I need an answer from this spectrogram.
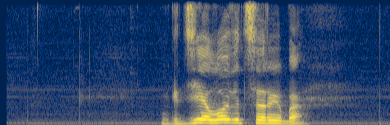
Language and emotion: Russian, neutral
